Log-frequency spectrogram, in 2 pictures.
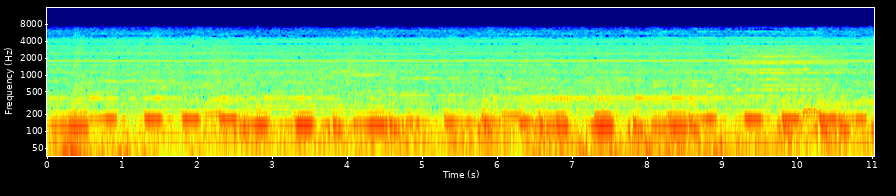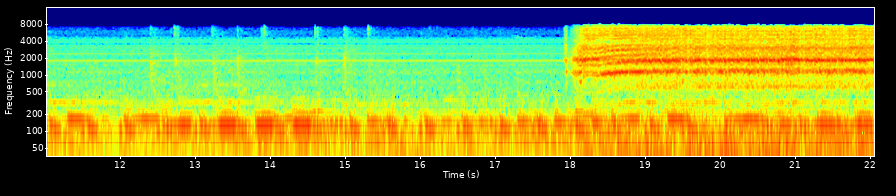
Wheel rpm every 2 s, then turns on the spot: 0, 0, 0, 0, 0, 0, 0, 0, 0, 130, 160.
none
